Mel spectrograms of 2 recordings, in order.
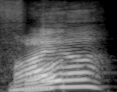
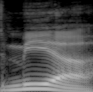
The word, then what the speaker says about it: Mia: Wait, what the Maya, is is Maya present? Uh, it's it's Mia.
